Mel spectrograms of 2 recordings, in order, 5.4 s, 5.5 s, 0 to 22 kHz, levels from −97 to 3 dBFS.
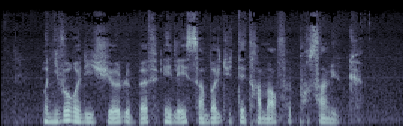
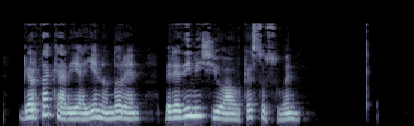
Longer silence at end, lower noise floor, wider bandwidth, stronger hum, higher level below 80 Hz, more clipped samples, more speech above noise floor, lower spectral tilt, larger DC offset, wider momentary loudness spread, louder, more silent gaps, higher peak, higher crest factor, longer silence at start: second, 0.55 s vs 1.55 s; second, -56 dBFS vs under -90 dBFS; first, 16.5 kHz vs 11.5 kHz; neither; first, -50 dBFS vs -72 dBFS; neither; second, 30 dB vs over 66 dB; second, -4 dB/octave vs -5.5 dB/octave; neither; second, 10 LU vs 19 LU; about the same, -26 LUFS vs -25 LUFS; neither; about the same, -6 dBFS vs -8 dBFS; about the same, 20 dB vs 18 dB; first, 0.6 s vs 0.25 s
